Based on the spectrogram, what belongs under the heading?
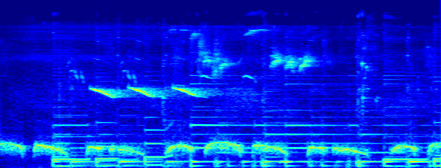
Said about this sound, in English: As dawn breaks and morning light spreads from east to west, we'll be bringing you the breathtaking beauty of birdsong as it moves like a spectacular wave of sound across the face of the earth.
